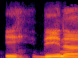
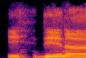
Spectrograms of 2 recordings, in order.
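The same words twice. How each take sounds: The two takes are said the same way.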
